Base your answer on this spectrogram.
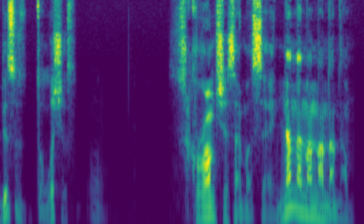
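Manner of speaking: offhand, airily dismissive, swooping sing-song tone. Retelling how a character reacts at a dinner: imitating Bias being dismissive. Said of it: "he's just so dismissive of everything".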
